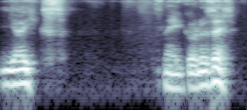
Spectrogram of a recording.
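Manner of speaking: usual speaking voice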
